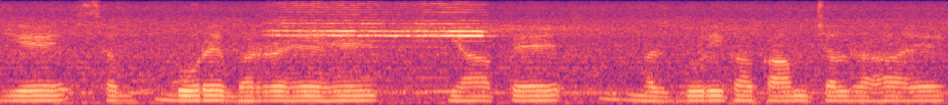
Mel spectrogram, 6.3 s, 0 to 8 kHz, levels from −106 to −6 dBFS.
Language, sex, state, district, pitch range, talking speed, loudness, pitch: Hindi, male, Rajasthan, Bikaner, 130-140 Hz, 135 wpm, -15 LUFS, 135 Hz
